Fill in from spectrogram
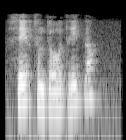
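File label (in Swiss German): "sich zum tod dribble", Alsatian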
